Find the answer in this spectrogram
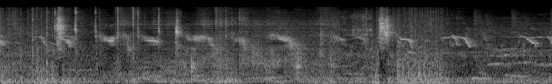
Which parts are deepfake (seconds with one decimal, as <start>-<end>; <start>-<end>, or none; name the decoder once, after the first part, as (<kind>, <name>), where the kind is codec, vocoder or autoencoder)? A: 1.0-3.4 (codec, DAC)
